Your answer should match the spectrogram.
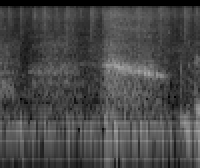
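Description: A person breathing out into a stretch, a breathy rush of air, over quiet background music; about halfway through a single tone glides downward.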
